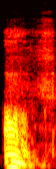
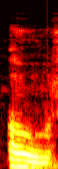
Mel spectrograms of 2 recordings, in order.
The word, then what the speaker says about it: of: Of. It's not ov, it's of.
